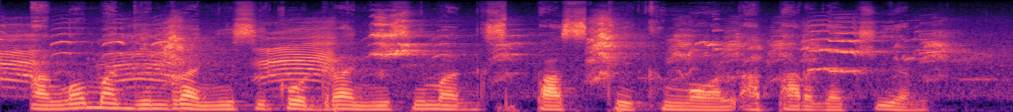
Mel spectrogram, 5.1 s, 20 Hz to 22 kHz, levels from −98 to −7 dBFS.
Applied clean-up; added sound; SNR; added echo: none; Crow; 1 dB; none.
